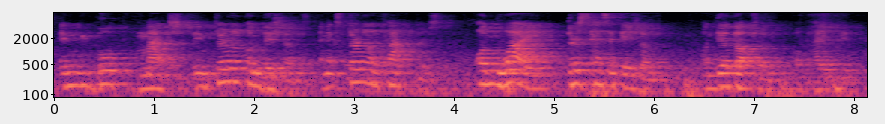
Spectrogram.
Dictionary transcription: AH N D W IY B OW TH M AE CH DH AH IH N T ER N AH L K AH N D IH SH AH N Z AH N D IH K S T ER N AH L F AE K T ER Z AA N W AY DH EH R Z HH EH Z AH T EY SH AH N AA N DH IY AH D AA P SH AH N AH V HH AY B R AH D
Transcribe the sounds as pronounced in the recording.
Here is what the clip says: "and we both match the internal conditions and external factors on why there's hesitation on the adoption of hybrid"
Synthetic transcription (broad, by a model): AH N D W IY B OW T M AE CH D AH IH N T ER N AH L K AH N D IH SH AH N S AH N D IH K S T ER N AH L F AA K T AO S AA N W AY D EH R S HH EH S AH T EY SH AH N AA N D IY AH D AA P SH AH N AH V HH AY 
